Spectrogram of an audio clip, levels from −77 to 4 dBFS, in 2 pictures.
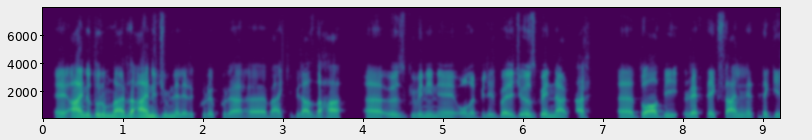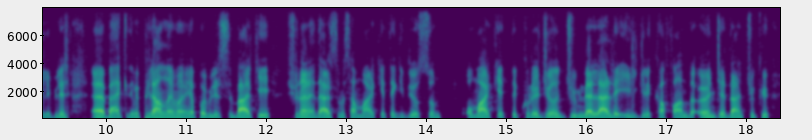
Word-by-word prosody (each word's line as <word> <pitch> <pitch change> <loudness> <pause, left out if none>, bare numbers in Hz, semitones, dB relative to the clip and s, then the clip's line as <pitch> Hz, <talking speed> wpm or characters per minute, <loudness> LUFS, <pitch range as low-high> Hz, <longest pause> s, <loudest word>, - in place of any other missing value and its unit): Eee, 115 +1 -1
aynı 150 0 +4
durumlarda 130 -1 +1
aynı 130 -1 +4
cümleleri 120 -1 -6
kura 120 0 -11
kura, 120 +3 -6 0.3
eee, 110 - -10
belki 115 +1 -7
biraz 120 -2 -3
daha, 115 0 0 0.3
eee, 110 - -3
öz 115 -3 -8
güvenin, 115 0 -6
eee, 105 -1 -6
olabilir. 105 +4 -10
Böylece 125 -1 -2
öz 120 -2 -2
güvenin 125 +1 -2
artar. 120 - -3 0.4
Eee, 105 0 -2
doğal 125 0 +3
bir 125 -1 -7
refleks 120 +1 -5
hâline 120 0 -2
de 120 - -5
gelebilir. 90 -5 -4 0.3
Eee, 125 0 +8
belki 220 -1 +4
de 210 - -4
bir 225 - -2
planlama 195 -1 +5
yapabilirsin. 115 - -2
Belki, 135 +4 +5 0.2
şuna 160 0 +3
ne 195 +6 +1
dersin? 125 - +3
Mesela 135 +4 -2
markete 140 +3 -3
gidiyorsun, 150 - -7 0.3
o 135 - -4
markette 145 +3 +2
kuracağın 155 -1 -1
cümlelerle 145 +1 +5
ilgili 125 +6 -6
kafanda 135 -1 -1
önceden, 125 -3 +2
çünkü 145 +1 -4
125 Hz, 155 wpm, -23 LUFS, 120-145 Hz, 0.4 s, Eee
